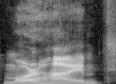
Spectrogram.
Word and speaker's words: Morhaime: game industry, the legendary Mike Moheim. Mike, did I pronounce your name right? That's not a hard one to pronounce, I don't think. Right. No, you got it right perfectly.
